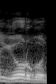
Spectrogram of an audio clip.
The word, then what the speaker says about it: Yorgo: George diye yazılır İngilizcesi tabii ama okunduğunda Yorgo diye okunur.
